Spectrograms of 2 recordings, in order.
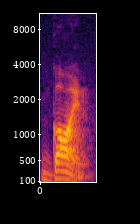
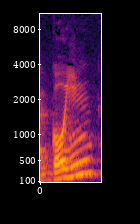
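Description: First: "going" with a relaxed, E-like second vowel; I almost E. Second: "going" with a full Spanish "-een" ending; Spanish-style ending on "going"; wrong I in going. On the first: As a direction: soften the I of "going" towards E, falling. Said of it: "la I, siempre casi una E". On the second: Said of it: "cuidado que no sea going". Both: Shown as a demonstration.

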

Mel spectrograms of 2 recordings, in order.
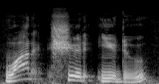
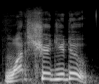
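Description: First: "What should you do?" slow, each word apart; slow word-by-word model. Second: Said in the usual way. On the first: Shown as a demonstration. Teacher models the new question for learners, slow and separated. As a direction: space the words out for learners.

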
